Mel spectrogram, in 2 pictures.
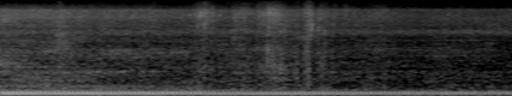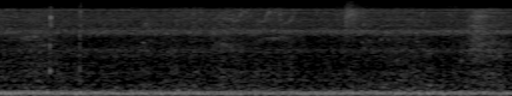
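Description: Low, steady hum of a vehicle engine running, fading gradually as it dies away.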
